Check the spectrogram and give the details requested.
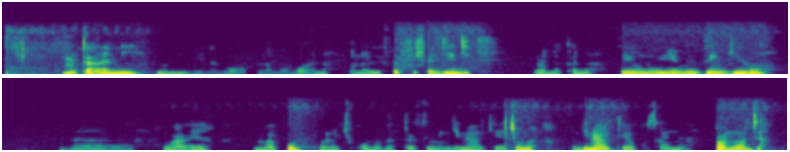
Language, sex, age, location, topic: Swahili, male, 18-24, Kisii, health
